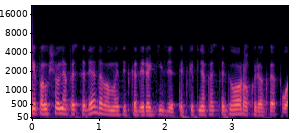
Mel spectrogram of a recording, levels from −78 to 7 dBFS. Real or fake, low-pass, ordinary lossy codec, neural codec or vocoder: fake; 5.4 kHz; Opus, 32 kbps; autoencoder, 48 kHz, 32 numbers a frame, DAC-VAE, trained on Japanese speech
